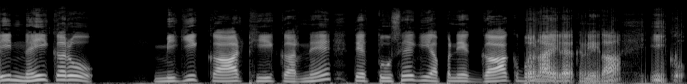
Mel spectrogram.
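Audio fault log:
5.26–6.87 s, buffer tearing: the speech takes on a robotic rattle at 50 Hz, present only while sound plays. Writer and reader have slipped inside the ring buffer, so about two fifths of each 20 ms period replays audio from roughly 40 ms earlier, with abrupt joins.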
